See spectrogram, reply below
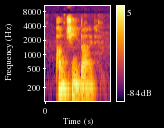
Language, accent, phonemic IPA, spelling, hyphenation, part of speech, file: English, Southern England, /ˈpʌnt͡ʃɪŋ ˌbæɡ/, punching bag, punch‧ing bag, noun, LL-Q1860 (eng)-punching bag.wav
- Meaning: A tough bag, usually cylindrical, filled with air, sand, or other material, often suspended so that it swings freely, which is punched or kicked when practising sports such as boxing or martial arts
